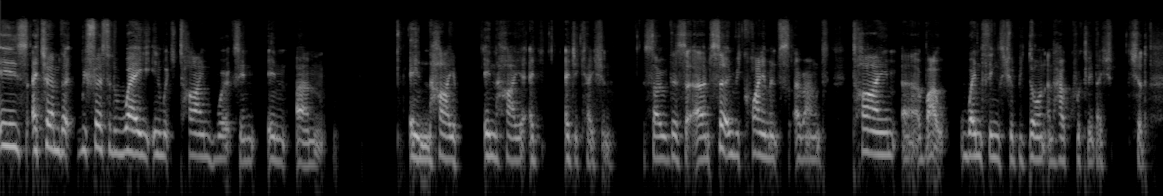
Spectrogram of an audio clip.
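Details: Stammering in an adult woman who states she stammers, speaking during a conference presentation.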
